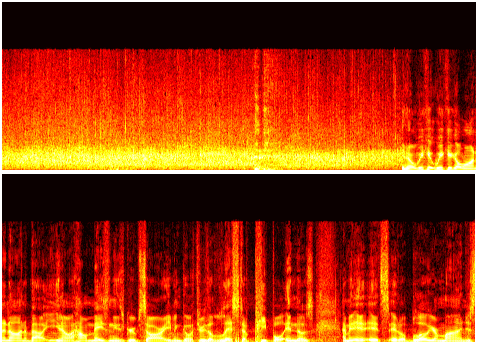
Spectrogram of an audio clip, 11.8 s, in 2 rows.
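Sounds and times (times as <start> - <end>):
audience applause for volunteers: 0.0 - 5.1
speech: 5.0 - 11.8.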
